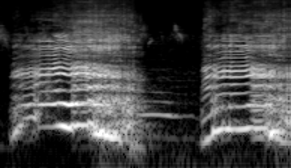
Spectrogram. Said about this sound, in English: African lions carol to each other this cold, sunny afternoon, claiming their stake on Turpentine Creek Wildlife Refuge.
